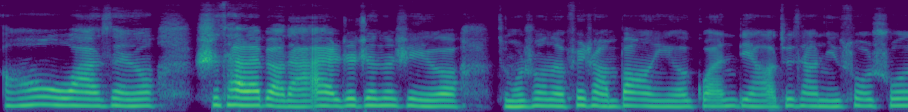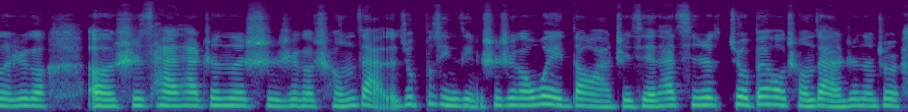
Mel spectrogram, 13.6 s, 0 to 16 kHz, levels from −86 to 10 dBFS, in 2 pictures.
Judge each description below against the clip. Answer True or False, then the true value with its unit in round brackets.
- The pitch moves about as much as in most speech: False (1.9 semitones)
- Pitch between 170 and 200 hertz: False (220 Hz)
